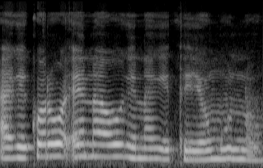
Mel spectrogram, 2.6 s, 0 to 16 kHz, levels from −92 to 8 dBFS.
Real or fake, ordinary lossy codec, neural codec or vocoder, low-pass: fake; Opus, 32 kbps; vocoder, 44.1 kHz, 128 mel bands, Pupu-Vocoder; 14.4 kHz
